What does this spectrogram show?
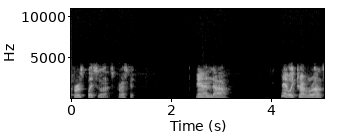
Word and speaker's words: Prescott: Prescott, yeah, I pronounced it right. Prescott.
